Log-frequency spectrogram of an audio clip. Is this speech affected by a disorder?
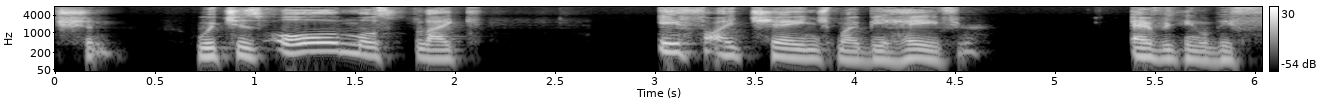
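No.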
